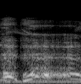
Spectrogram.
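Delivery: a sudden, high, panicked gasp; a high frightened gasp for air; sharp gasp. Retold or imitated. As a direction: gasp in terror. Thinking he will die.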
